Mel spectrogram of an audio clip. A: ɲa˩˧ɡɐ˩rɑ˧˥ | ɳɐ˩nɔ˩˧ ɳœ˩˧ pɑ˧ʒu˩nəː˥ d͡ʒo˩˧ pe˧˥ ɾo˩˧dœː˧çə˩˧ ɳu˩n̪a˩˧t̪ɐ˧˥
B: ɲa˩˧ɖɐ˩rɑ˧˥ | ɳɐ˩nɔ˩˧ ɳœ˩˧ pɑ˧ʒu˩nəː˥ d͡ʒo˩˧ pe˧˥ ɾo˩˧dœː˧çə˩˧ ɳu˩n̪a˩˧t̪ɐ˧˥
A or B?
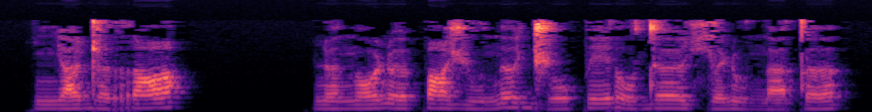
B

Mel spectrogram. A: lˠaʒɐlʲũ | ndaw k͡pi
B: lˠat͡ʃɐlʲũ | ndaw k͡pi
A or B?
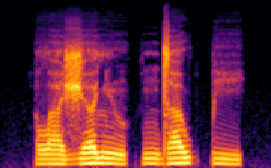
A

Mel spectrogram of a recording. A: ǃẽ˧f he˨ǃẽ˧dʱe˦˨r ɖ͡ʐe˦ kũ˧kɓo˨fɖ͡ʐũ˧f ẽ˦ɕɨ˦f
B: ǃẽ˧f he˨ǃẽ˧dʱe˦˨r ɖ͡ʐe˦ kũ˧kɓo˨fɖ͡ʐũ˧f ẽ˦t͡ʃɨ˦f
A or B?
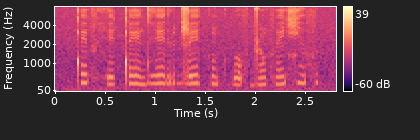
A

